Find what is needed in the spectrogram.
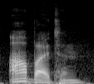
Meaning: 1. to work (to do a specific task by employing physical or mental powers) 2. to work, function, run, operate (to be operative, in action) 3. to ferment (to react, using fermentation)
- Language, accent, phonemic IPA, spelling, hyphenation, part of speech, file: German, Germany, /ˈaʁbaɪ̯tən/, arbeiten, ar‧bei‧ten, verb, De-arbeiten.ogg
